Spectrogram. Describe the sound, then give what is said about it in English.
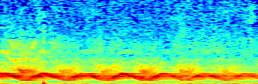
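A fire engine siren sounds loud as the fire engine leaves, repeatedly rising and falling in a quick, steady wail with a low thump near the start. Nobody speaks. “This is a fire engine. I'm making conversation about scrambled tofu while the fire engine leaves.”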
